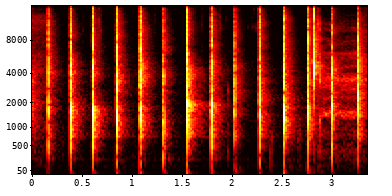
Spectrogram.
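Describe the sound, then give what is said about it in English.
Steady hand clapping, about fourteen sharp, crisp claps at an even, fairly quick pace, with the last few coming slightly faster. No voices, just the claps. “I gotta applaud y'all.”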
